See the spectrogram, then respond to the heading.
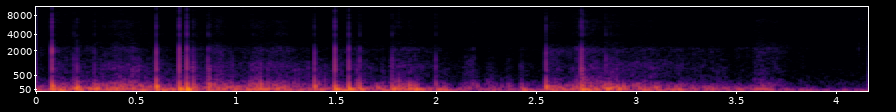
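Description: Fingernails scratch and tap the surface of a closed, hollow red padded faux leather zip hard case as it is turned from lying flat to standing upright. The result is a run of dull, muffled, deep thumps with almost no ring, mixed with soft scratchy brushing that fades toward the end.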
